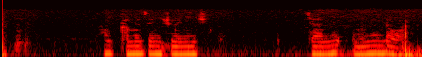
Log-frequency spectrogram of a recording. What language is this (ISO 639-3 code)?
kin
